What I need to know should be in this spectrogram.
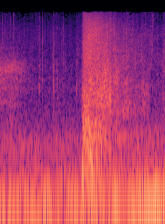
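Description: A pistol fires a single loud shot close by.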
